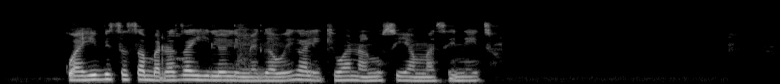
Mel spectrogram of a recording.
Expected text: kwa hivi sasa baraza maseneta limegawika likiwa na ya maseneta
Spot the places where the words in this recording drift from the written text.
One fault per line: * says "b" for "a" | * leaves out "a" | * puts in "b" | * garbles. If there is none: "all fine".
* says "hilo" for "maseneta"
* puts in "nusu"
